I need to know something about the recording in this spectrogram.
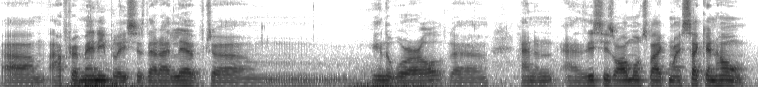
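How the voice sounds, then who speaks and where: A man's voice: medium pitch, flat delivery, measured pace, gravelly, slight background noise. A man from Nepal, answering interview questions hesitantly with many ums and uhs. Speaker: podcast guest. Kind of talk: casual interview.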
